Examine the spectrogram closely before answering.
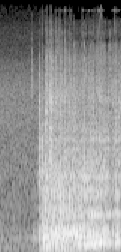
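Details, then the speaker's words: Empty vibratory tumbler, used for cleaning Jeep engine parts, switched on before any ceramic media is added: a steady, even buzzing hum with no knocks or rattles, and the container visibly vibrating on its base. Normal running. "later on that's why sound stupid so quite quiet you'll hear it properly in a second but you can see the top vibrates right yeah vibrates itself apart if you don't do it up"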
